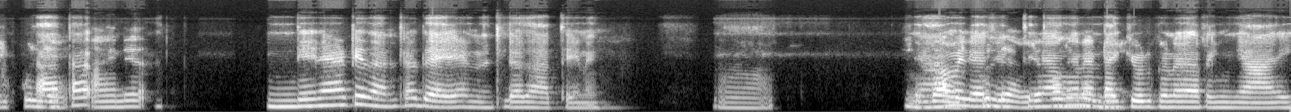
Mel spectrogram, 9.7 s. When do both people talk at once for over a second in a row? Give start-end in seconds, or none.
6.9-8.4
